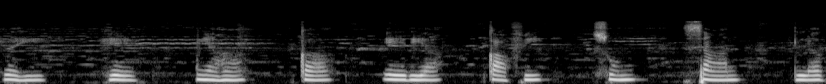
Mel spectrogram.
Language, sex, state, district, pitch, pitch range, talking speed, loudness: Hindi, female, Madhya Pradesh, Dhar, 215 Hz, 205-225 Hz, 65 wpm, -16 LUFS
